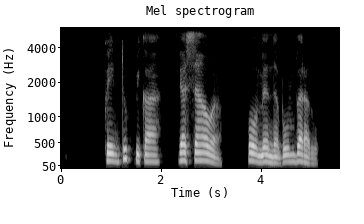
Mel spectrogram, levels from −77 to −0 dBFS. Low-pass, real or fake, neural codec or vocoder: 5.4 kHz; fake; codec, 16 kHz, 1 kbps, X-Codec, WavLM features, trained on Multilingual LibriSpeech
